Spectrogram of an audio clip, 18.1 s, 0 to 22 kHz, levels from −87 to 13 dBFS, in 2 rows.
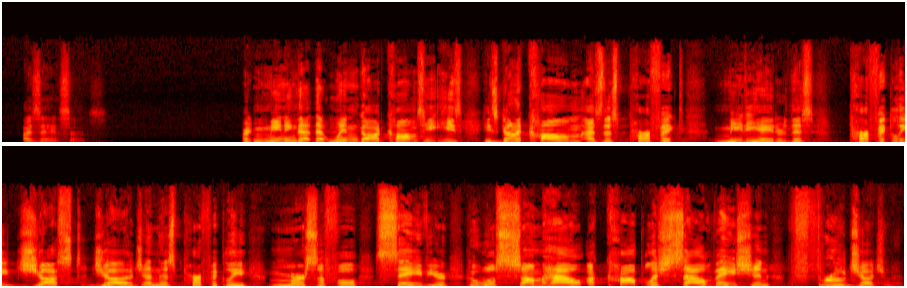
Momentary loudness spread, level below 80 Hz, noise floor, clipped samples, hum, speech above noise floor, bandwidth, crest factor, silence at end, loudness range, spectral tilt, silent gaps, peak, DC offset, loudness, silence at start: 12 LU; -78 dBFS; -70 dBFS; under 0.1%; none; 43 dB; 16.5 kHz; 22 dB; 0.15 s; 5 LU; -1 dB/octave; none; -4 dBFS; under 0.1%; -24 LUFS; 0.2 s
